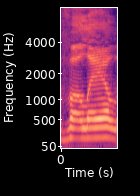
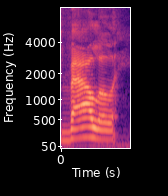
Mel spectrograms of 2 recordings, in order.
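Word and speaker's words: Vallely: Uh, Shawn White, who was also a baby at the time, and Mike Vali, not Valle, it's Valerie.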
